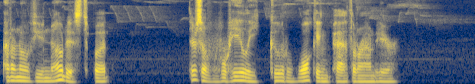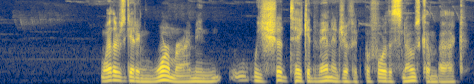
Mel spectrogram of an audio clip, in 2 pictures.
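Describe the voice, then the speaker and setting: A man voicing a protective male werewolf detective in an audio drama, speaking in a gentle, reassuring, unhurried way. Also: mid-range voice, dry recording, lightly acted. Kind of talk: romantic audio drama roleplay.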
